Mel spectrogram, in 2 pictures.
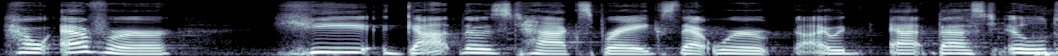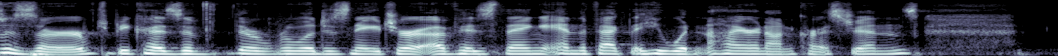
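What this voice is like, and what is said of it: Hoarse, strained voice. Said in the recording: “I've lost my voice. I've been screaming for three days.”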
